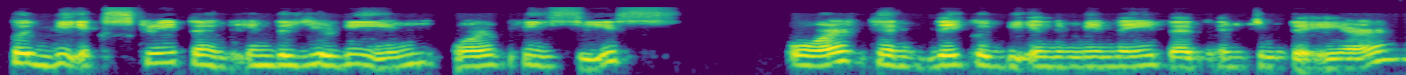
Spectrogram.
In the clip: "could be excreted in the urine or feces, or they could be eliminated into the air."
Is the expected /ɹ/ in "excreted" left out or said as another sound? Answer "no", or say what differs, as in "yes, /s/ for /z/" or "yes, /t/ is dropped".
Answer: no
